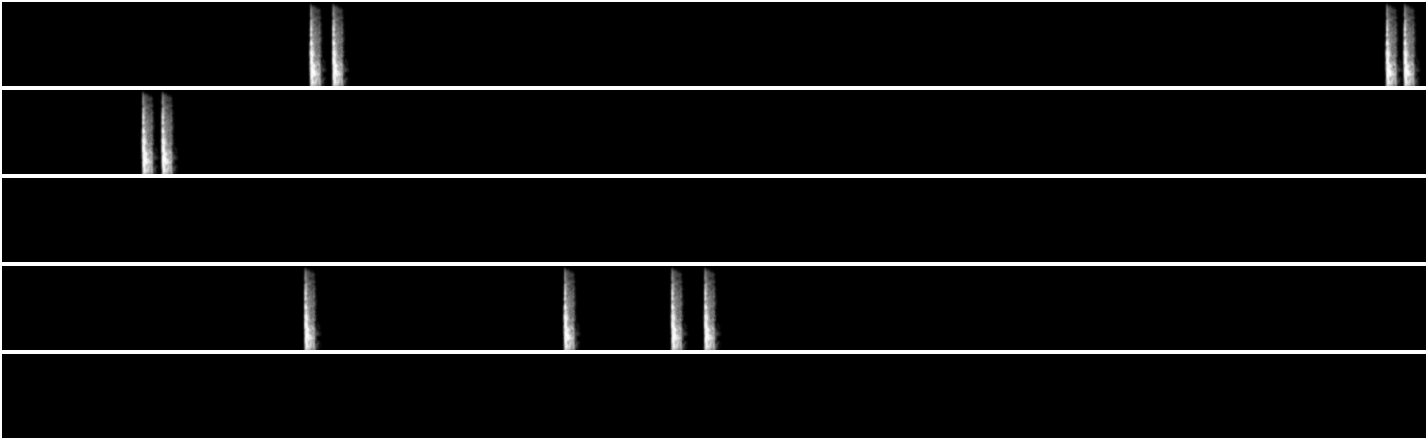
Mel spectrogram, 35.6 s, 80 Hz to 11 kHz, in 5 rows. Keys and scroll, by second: 2.8 alt+`, 5.3 alt+`, 14.1 alt+`, 21.3 alt+`, 25.6 Return, 26.2-31.2 typing, 32.4-33.4 typing, 34.9-35.6 typing.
